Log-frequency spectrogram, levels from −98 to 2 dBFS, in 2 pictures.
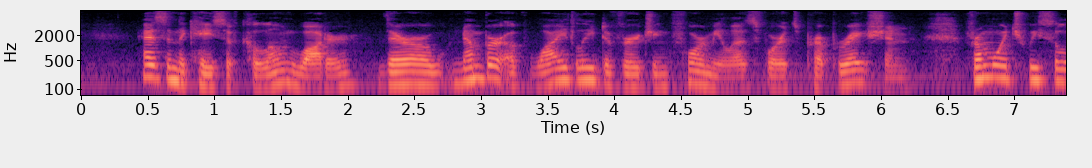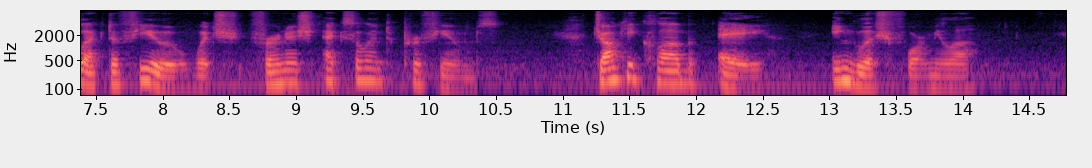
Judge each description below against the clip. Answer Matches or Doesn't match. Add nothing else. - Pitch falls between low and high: Doesn't match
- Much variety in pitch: Matches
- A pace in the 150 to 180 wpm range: Doesn't match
